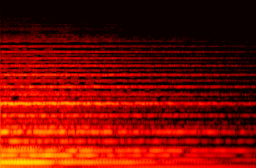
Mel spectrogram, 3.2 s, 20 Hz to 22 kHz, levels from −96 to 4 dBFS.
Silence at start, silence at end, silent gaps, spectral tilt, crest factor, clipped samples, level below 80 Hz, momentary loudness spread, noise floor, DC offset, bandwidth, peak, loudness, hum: 0 s; 0.35 s; none; -6 dB/octave; 16 dB; under 0.1%; -56 dBFS; 23 LU; -59 dBFS; under 0.1%; 9 kHz; -20 dBFS; -34 LUFS; none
